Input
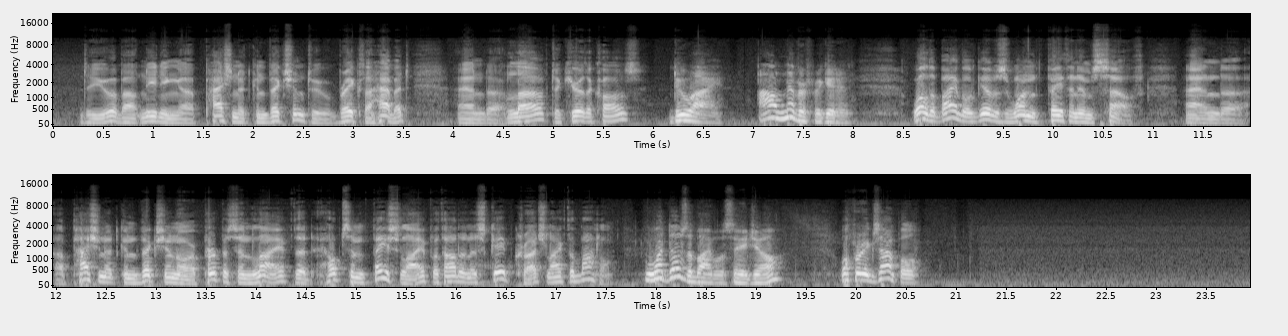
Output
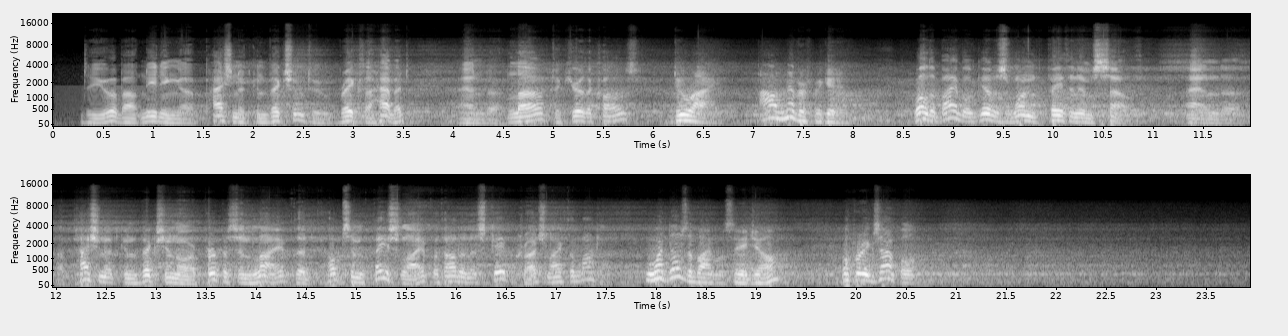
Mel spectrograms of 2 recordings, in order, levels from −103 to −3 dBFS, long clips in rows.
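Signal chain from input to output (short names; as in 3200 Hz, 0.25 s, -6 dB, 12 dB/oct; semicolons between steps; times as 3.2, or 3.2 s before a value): buzz 100 Hz, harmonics 17, -48 dBFS -1 dB/oct; diffused feedback echo 0.835 s, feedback 77%, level -12 dB; three-band expander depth 70%; gain +2 dB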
